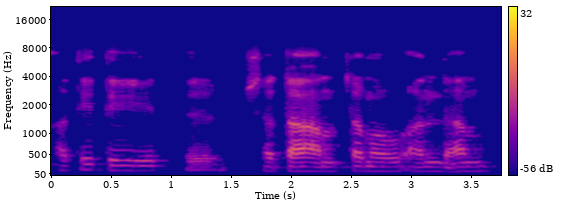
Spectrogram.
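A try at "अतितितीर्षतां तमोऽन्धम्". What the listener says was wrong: It is ati tir tir shatam tamo andam. There are 3 T's. Ati tir tir shitam. Adhyatmadipam atitir tirshatam tamo andham. Adhyatmadipam atitir tirshatam tamo andham.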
